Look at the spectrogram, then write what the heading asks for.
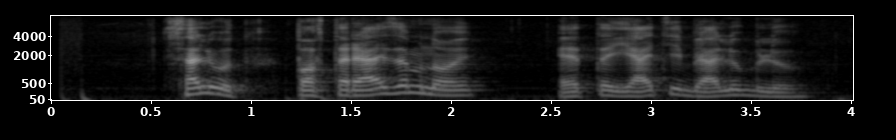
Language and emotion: Russian, positive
